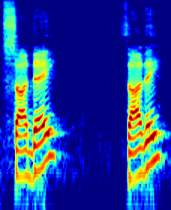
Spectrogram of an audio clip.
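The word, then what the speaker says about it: צדי: form alright we have the Hebrew letter Sade Sade it has the English approximation of TS as in nets are let's and then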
